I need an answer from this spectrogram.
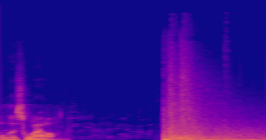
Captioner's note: gunshot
